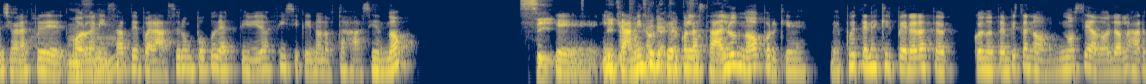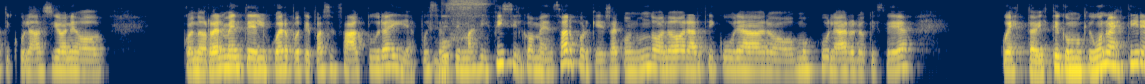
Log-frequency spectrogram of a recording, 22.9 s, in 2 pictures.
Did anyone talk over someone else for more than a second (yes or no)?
yes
